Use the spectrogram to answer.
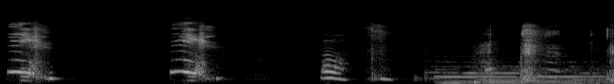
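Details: Compilation of girls on live streams sneezing rapidly: several quick, sharp sneezes in a row, then background music starts; sneezing.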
